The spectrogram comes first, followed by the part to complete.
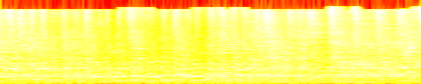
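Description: Two acoustic guitars strummed together in a steady rhythm, an instrumental passage without singing.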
